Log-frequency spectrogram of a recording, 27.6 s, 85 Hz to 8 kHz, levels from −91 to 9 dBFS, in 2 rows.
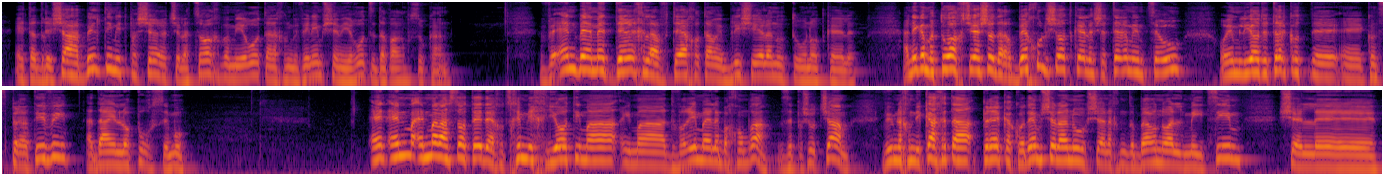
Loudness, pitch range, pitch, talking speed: -25 LUFS, 130-190 Hz, 155 Hz, 155 wpm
